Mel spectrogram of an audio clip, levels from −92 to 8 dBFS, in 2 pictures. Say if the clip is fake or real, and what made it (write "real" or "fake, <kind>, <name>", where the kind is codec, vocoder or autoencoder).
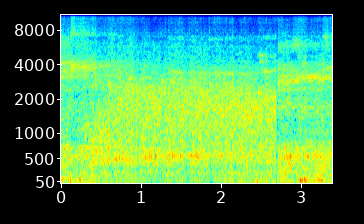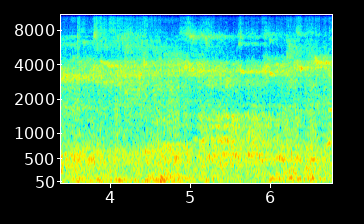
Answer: fake, vocoder, WaveNeXt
